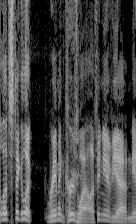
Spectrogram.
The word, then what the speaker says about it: Kurzweil: yep so well let's take a look Raymond kurile if any of you need to look him up his last name is k r z we i l it is pronounced kurile is this one of the guys who um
